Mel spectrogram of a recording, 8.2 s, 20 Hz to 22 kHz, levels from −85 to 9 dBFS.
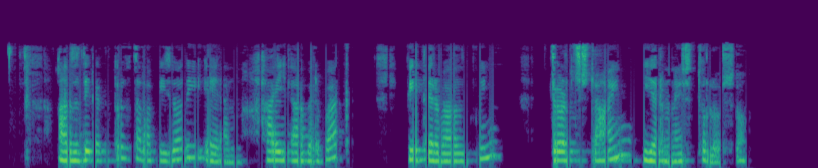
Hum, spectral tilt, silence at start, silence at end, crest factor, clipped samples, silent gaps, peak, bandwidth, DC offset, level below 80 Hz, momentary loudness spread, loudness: none; -4.5 dB/octave; 0.05 s; 0.75 s; 18 dB; under 0.1%; 3.57-3.72 s, 3.97-4.06 s, 5.04-5.18 s, 5.34-5.43 s; 0 dBFS; 8 kHz; under 0.1%; -48 dBFS; 14 LU; -19 LUFS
